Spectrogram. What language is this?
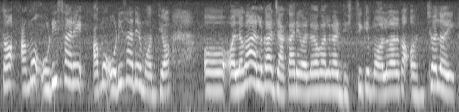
Odia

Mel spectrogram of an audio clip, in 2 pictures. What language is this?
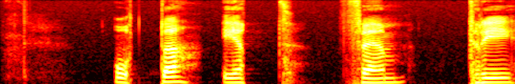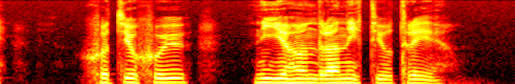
Swedish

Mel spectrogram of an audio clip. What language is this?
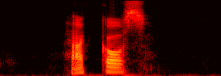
Swedish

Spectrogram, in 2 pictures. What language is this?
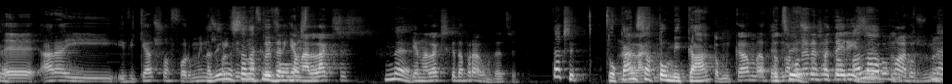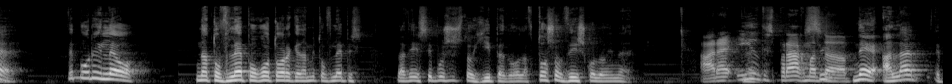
Greek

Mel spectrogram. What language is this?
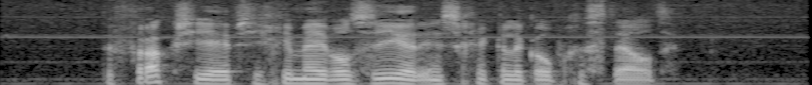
Dutch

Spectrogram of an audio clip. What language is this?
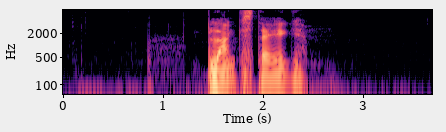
Swedish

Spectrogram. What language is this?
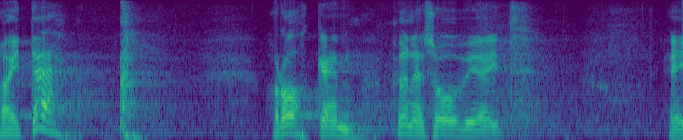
Estonian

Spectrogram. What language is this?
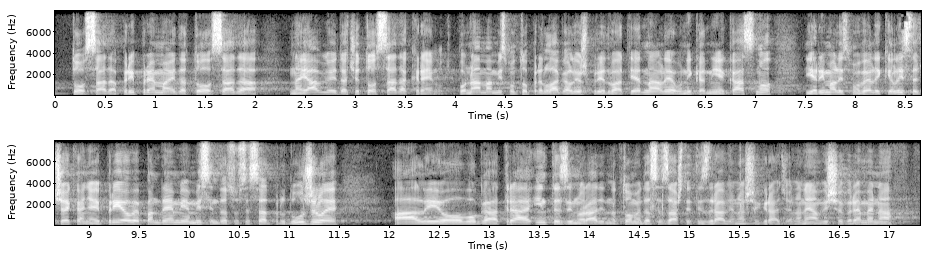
Croatian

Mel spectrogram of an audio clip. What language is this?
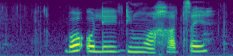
Tswana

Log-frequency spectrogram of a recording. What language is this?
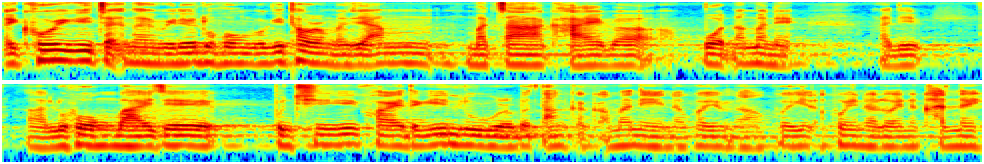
Manipuri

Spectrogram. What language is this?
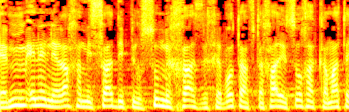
Hebrew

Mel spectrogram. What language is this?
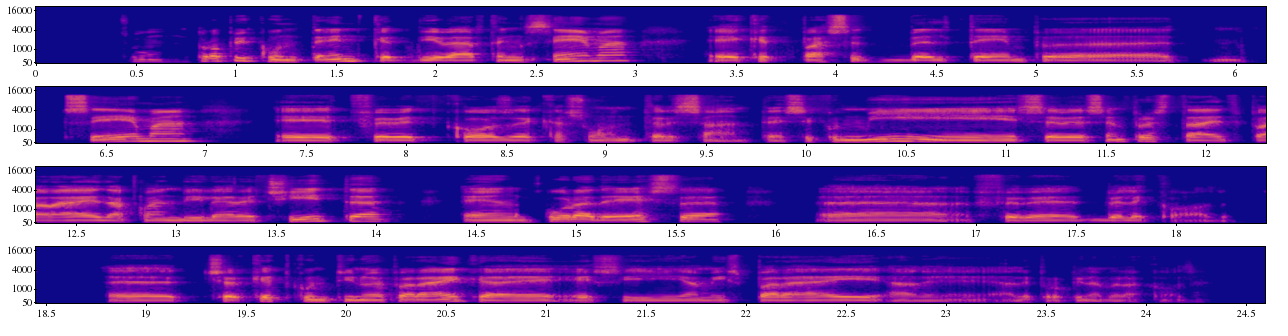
Piedmontese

